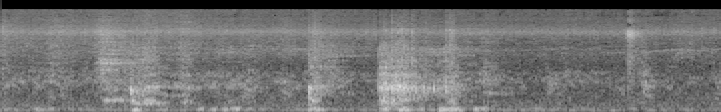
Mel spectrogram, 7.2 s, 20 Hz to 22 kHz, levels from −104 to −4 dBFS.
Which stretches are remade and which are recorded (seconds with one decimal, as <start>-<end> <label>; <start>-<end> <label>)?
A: 0.0-7.2 recorded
